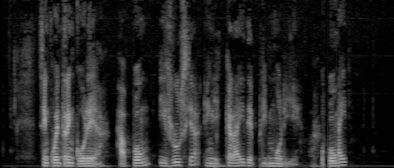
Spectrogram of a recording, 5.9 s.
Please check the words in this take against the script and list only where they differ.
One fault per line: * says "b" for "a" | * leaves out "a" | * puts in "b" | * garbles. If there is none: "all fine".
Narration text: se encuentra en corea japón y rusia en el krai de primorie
* garbles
